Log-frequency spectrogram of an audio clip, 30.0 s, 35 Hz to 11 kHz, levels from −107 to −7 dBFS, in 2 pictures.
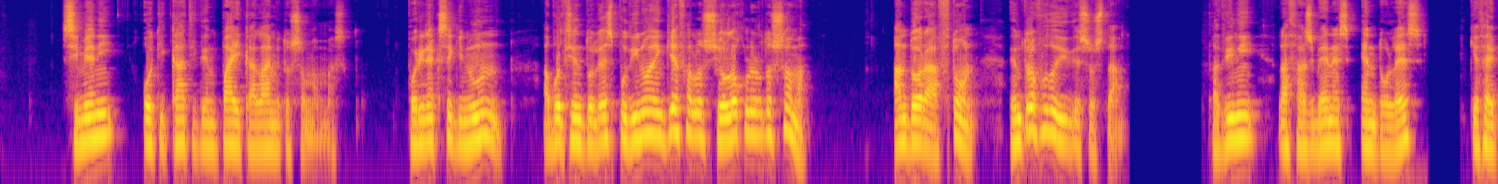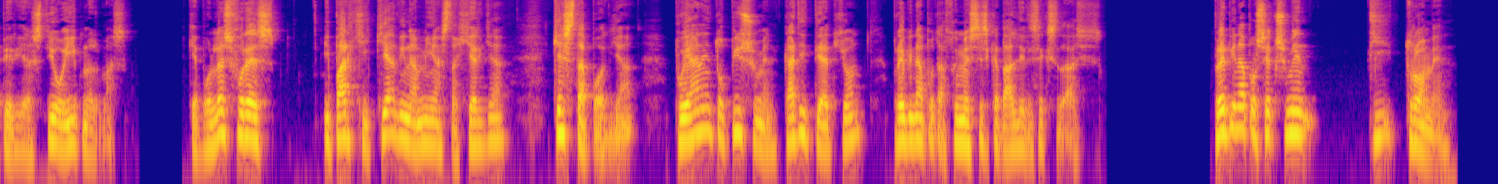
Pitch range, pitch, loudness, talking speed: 115-155 Hz, 135 Hz, -17 LUFS, 135 wpm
